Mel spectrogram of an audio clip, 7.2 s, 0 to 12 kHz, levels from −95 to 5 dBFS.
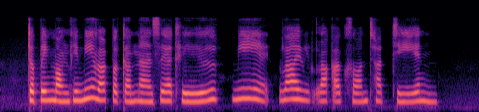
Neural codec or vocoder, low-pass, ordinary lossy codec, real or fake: codec, 16 kHz, 1 kbps, FunCodec, trained on LibriTTS, 50 frames a second; 7.2 kHz; none; fake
